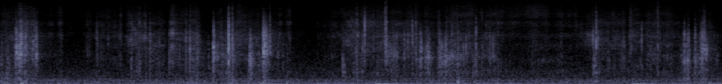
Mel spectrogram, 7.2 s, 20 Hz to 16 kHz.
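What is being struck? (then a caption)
Glossy paper magazine. Long red nails flip the pages of an open glossy paper car magazine from 2009 and scratch across the printed paper. The result is quiet, dry crackling scrapes and crinkly page rustles with bright, short bursts and a low background rumble.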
